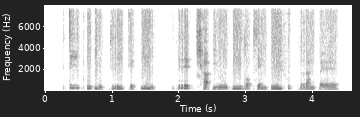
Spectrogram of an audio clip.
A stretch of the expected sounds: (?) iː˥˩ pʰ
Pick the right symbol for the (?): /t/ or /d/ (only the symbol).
t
